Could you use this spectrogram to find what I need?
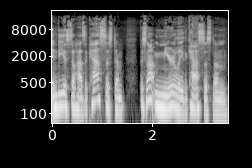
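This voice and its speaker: A man with an American accent speaks at a moderate pace and medium pitch, with ordinary pitch variation. The recording is very clean with a silent background, and the sound is dry and close with no echo. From US South, North Carolina. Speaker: podcast co-host. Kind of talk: conversational discussion. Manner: halting, many false starts.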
